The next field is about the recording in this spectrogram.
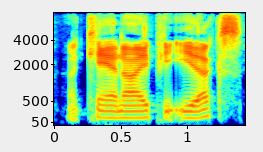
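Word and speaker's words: Knipex: And I have the the I think this brand is pronounced Nipex, Ki Pex. If you watch Project Farm, it's Kipex.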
